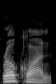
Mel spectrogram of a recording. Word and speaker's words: Roquan: do you say his name yeah right smith roquan right yep i i thought i would say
